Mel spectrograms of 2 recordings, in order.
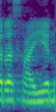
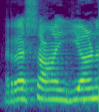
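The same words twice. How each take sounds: First: रसायन ending in dental n; correct nasal. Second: रसायन ending in retroflex ण; wrong nasal. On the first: Teacher correcting the error, रसायन with plain n. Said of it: "रसायन होता है". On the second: Teacher showing the error, रसायन with final retroflex ण. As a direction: say रसायन as "rasaayaṇ". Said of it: "रसायन नहीं होता". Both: Shown as a demonstration.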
